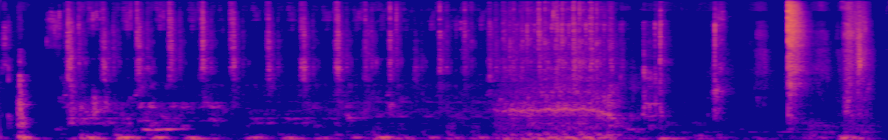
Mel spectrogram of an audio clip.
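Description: A home sewing machine stitching fabric on the back yoke of a pajama top, with quick bursts of rhythmic mechanical whirring broken by pauses, handling clicks and a longer continuous run in the middle, close and loud.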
